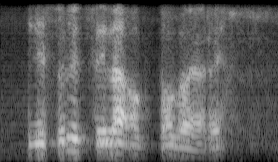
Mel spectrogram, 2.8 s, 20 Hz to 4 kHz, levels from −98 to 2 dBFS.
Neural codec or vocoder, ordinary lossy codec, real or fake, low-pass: vocoder, 24 kHz, 100 mel bands, Vocos; none; fake; 3.6 kHz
